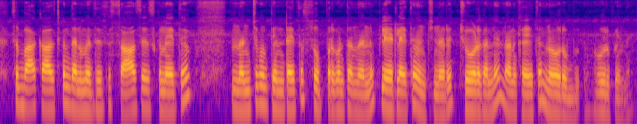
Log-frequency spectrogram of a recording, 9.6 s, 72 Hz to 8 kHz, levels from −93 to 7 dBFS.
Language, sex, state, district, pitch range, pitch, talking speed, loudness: Telugu, male, Andhra Pradesh, Sri Satya Sai, 125-185 Hz, 135 Hz, 140 wpm, -16 LUFS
